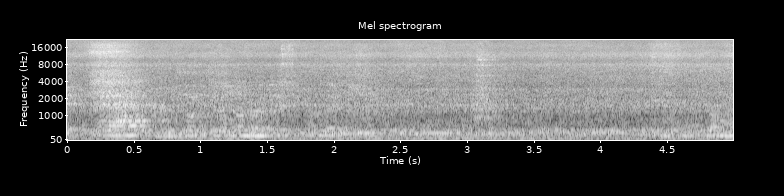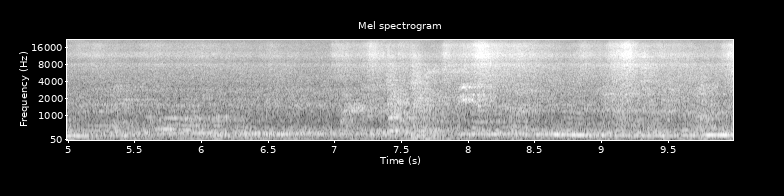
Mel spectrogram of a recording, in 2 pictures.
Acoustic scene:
restaurant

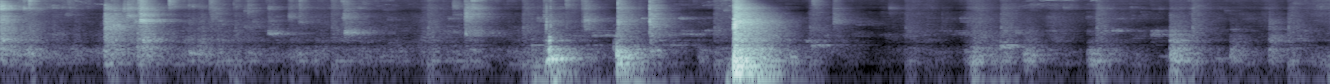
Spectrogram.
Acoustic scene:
restroom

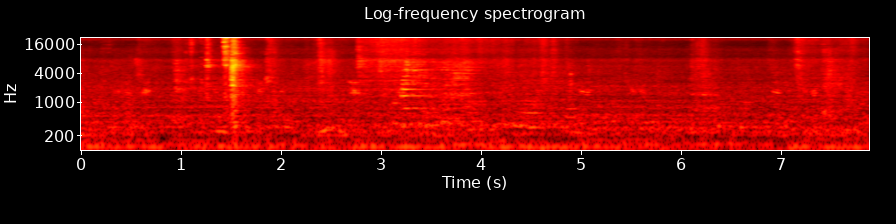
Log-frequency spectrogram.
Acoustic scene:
restaurant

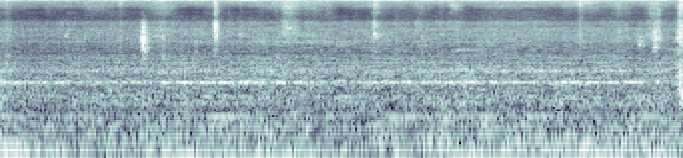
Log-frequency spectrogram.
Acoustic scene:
bus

